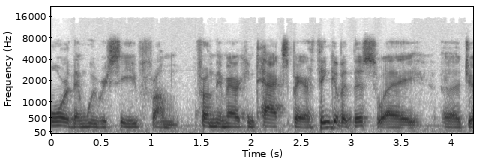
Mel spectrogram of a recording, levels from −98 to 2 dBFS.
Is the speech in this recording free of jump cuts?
no; 1 cut; at 1.4 s

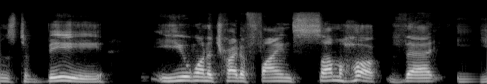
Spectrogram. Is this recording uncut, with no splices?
yes; 0 cuts

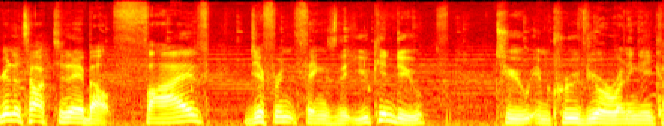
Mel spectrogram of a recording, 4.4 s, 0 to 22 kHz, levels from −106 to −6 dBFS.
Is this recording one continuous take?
yes; 0 cuts

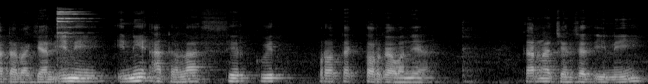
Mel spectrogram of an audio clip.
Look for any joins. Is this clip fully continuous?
yes; 0 cuts

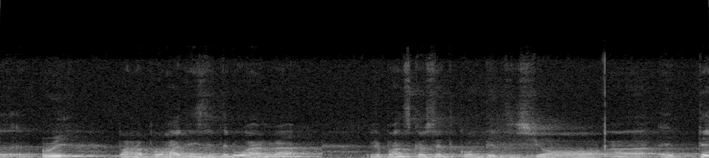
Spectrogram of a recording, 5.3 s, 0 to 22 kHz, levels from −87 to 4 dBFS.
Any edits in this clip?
yes; 1 cut; at 2.4 s

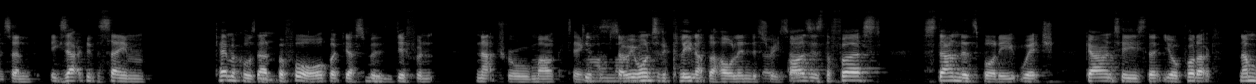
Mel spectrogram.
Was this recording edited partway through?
yes; 2 cuts; at 6.1 s, 7.8 s

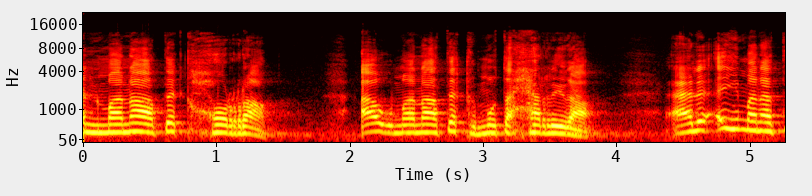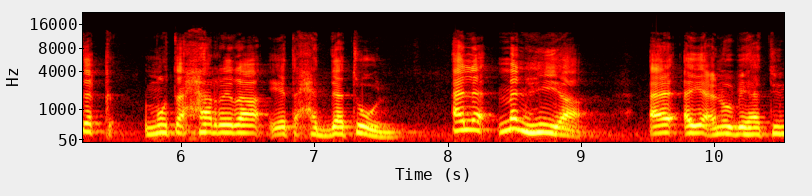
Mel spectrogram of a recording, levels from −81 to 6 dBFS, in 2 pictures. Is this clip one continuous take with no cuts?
yes; 0 cuts

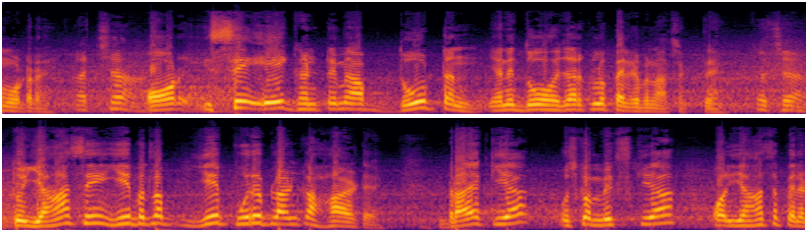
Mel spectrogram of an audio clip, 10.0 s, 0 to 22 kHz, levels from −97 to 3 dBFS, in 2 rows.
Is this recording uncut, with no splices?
yes; 0 cuts

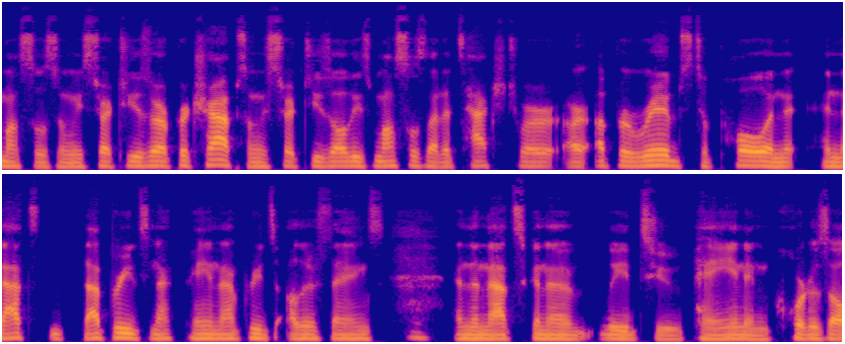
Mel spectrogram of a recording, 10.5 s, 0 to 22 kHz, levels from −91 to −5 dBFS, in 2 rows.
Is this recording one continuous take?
yes; 0 cuts

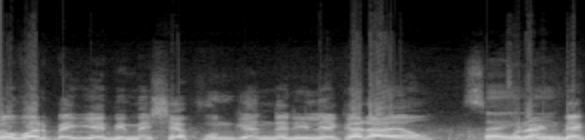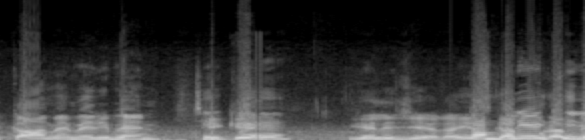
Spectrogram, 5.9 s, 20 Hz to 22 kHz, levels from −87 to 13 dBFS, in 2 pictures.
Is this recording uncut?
yes; 0 cuts

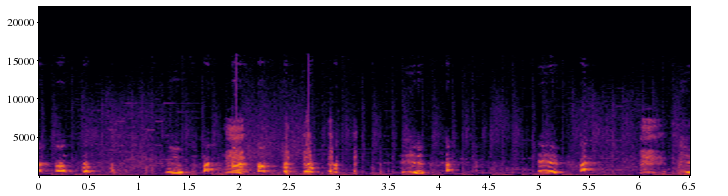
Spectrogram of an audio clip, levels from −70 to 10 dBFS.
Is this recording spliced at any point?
no; 0 cuts

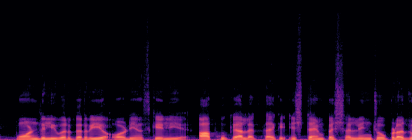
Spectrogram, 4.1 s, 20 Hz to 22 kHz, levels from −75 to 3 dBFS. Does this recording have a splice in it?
yes; 1 cut; at 1.9 s

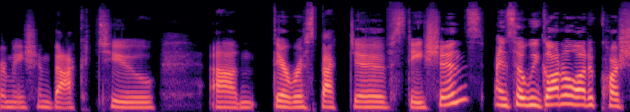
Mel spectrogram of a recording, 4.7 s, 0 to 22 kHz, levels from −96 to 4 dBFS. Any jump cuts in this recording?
yes; 1 cut; at 3.6 s

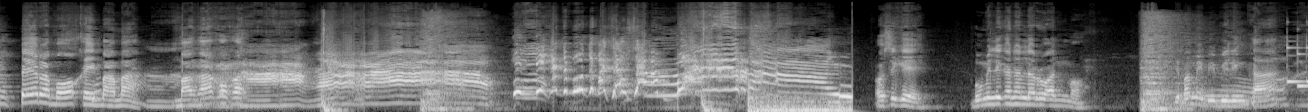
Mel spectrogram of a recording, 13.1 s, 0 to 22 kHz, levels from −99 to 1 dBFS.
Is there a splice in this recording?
yes; 1 cut; at 8.5 s

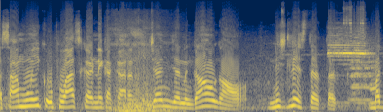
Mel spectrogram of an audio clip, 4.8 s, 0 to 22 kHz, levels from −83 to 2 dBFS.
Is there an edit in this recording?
yes; 1 cut; at 1.7 s

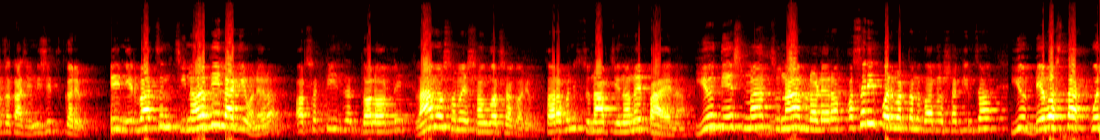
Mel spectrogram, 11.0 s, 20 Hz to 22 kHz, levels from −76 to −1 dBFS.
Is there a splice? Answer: yes; 5 cuts; at 1.2 s, 4.0 s, 5.3 s, 6.9 s, 10.1 s

